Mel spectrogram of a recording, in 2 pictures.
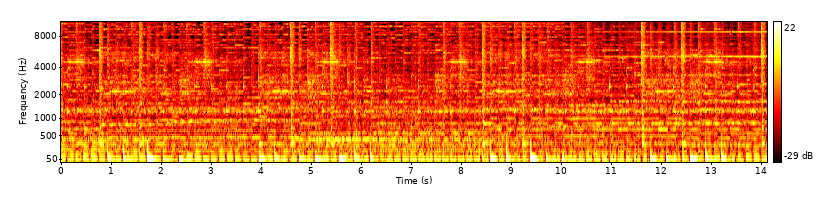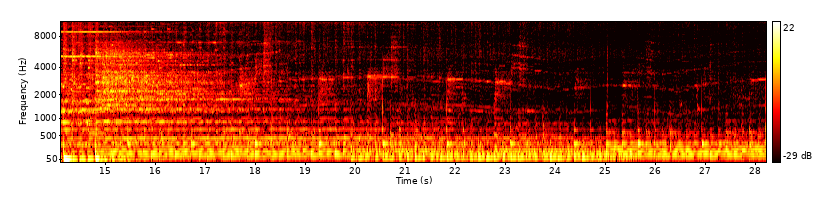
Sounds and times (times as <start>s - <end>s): Music: 0.0s - 28.2s.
